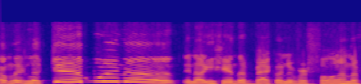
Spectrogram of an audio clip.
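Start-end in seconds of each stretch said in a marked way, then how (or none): 0.3-1.7 squeaky, very high put-on character voice. Retelling a drunk bit at a birthday party: La Que Buena guy voice. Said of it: "I start doing that fucking voice".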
